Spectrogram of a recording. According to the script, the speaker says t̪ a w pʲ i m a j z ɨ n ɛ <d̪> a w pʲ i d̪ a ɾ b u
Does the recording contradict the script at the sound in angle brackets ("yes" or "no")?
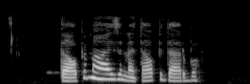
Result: yes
